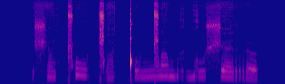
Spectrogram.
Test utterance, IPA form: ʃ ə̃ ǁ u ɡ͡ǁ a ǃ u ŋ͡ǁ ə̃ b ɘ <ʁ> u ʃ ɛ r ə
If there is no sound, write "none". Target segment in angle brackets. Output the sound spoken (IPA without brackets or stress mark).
ɡ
